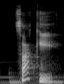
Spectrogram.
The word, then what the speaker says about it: Saki: going in my head saki saki is just too saki yeah saki's just two syllables it's not you know that's uh don't don't don't say it like that don't be don't be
